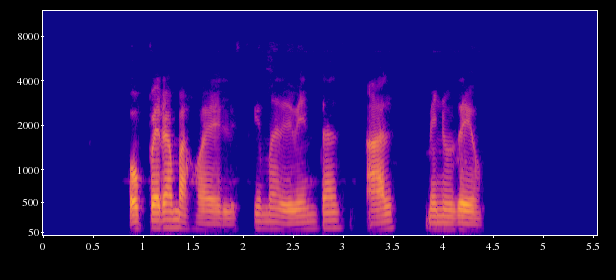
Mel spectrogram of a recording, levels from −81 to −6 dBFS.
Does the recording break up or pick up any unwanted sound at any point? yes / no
no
